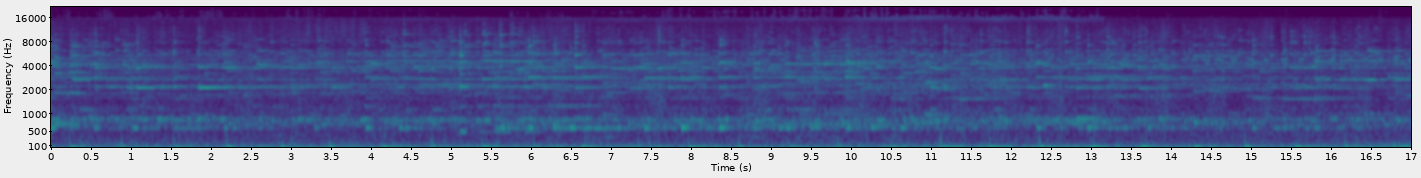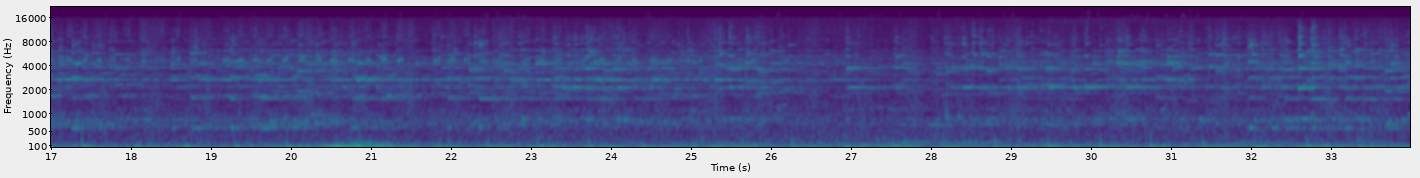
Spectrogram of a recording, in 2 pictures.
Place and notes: Chleiniweid/ kleine Weide
Kuhweide Chleiniweid, Kuhglocken, Sonntagswandersocken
